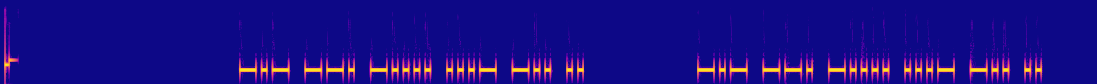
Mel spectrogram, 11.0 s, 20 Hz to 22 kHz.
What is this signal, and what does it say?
Morse code, heard as a keyed tone, about 22 wpm, 700 Hz. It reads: KG6VDI KG6VDI
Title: USA Call Signs - 6 Characters - Repeated 3x - 22wpm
